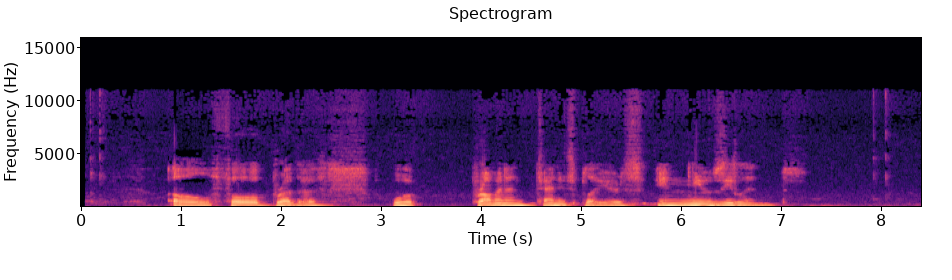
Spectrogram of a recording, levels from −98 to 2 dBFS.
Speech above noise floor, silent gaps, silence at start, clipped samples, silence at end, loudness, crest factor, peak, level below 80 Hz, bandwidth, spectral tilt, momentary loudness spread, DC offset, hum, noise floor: 38 dB; none; 0.85 s; under 0.1%; 1.3 s; -17 LUFS; 16 dB; 0 dBFS; -40 dBFS; 5.4 kHz; -9 dB/octave; 16 LU; under 0.1%; none; -53 dBFS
